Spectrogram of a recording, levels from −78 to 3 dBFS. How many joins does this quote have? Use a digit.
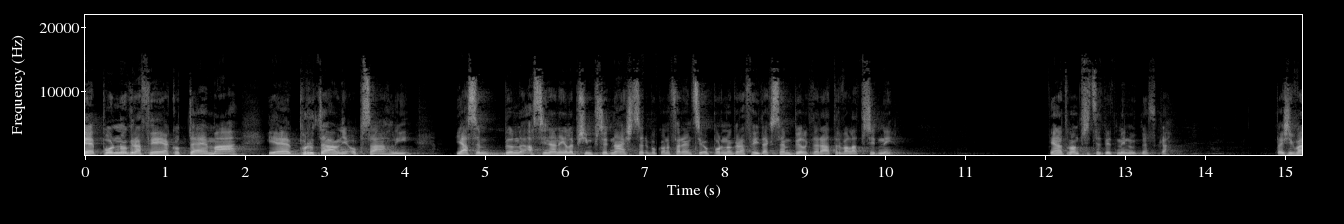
0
